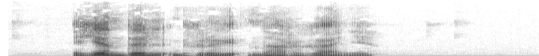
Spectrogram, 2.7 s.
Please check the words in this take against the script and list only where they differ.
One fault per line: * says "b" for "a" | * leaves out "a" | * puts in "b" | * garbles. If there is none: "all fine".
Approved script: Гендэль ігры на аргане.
all fine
